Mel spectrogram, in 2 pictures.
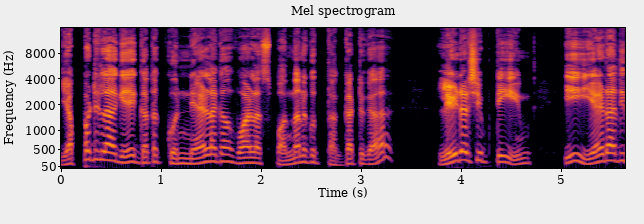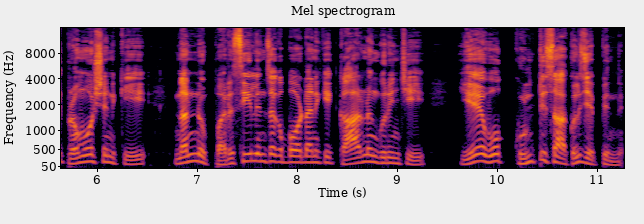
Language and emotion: Telugu, disgusted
